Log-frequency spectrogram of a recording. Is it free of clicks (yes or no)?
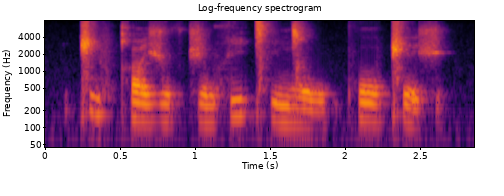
no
